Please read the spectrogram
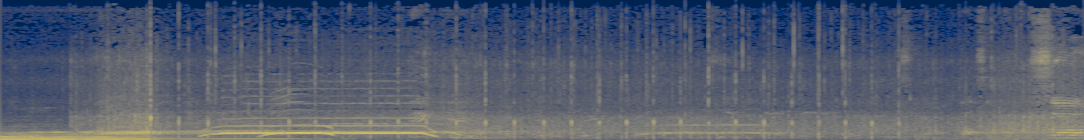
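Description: A song for voice and acoustic guitar ends on a held chord that rings out, then a large audience applauds and cheers, with loud whistles. The applause thins out after about four seconds.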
